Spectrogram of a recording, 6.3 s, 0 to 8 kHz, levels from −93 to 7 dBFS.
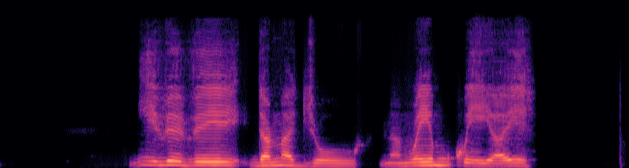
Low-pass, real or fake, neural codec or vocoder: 7.2 kHz; fake; codec, 16 kHz, 0.5 kbps, X-Codec, HuBERT features, trained on balanced general audio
